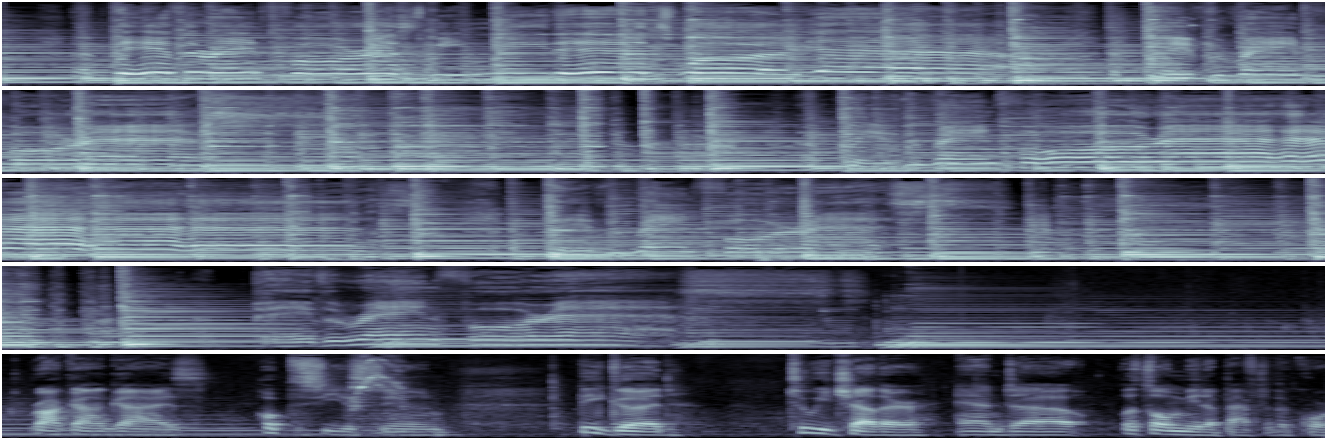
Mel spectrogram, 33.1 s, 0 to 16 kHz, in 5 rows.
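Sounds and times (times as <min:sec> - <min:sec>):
strummed acoustic guitar: 0:00.0 - 0:28.8
man singing: 0:00.2 - 0:09.4, 0:10.6 - 0:18.1, 0:21.1 - 0:24.0.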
